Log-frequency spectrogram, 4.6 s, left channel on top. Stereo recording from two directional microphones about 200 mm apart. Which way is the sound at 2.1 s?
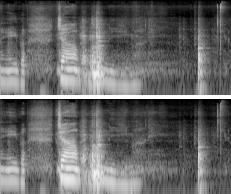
45° right (ahead or behind).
